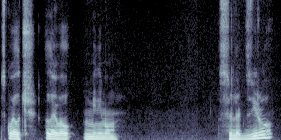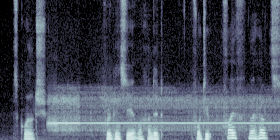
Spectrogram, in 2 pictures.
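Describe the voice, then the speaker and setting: A man's voice: medium pitch, takes it slowly, creaky, long pauses, background noise. A man narrating a hands-on radio equipment test as a reviewer, speaking in short clipped phrases. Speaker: product reviewer.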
